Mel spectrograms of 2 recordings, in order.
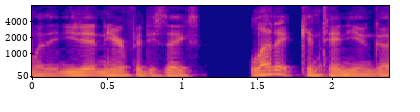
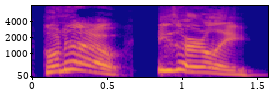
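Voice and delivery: high, mock-panicked "oh no"; mock alarm; 12 semitones higher, slower than usual. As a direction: act startled at an early guest. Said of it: "I was like".

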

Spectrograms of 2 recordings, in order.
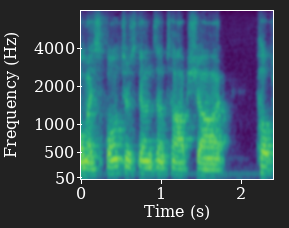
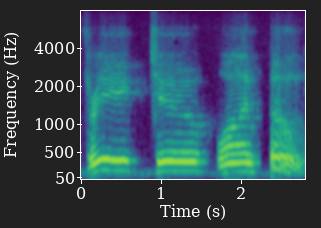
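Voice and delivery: higher called-out countdown; 6 semitones higher, much slower than usual. Retold or imitated. Crew counting down the shot, called out higher. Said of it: "So I go, there they go".

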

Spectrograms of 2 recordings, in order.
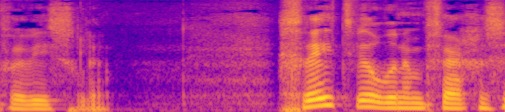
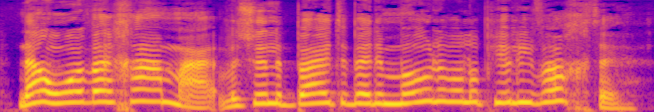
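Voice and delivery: high, louder fast call; 9 semitones higher, 4 dB louder than usual. A narrator's reading. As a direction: shout it as they skate off. Friend calling out leaving.

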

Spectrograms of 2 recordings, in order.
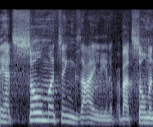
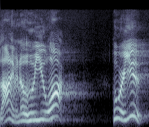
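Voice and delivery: Jesus speaking; 7 semitones higher, 4 dB louder, faster than usual. Acted. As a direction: voice Jesus higher and louder, a pleading rebuke. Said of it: "And Jesus says".

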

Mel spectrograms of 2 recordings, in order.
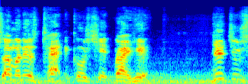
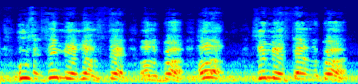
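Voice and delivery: mock laughing taunt; 6 semitones higher than usual. Imitating a pushy panelist, laughing.

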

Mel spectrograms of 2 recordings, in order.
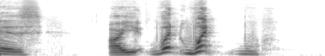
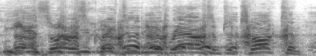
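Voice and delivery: high, louder, laughing through words; 4 semitones higher, 3 dB louder than usual. Real, not acted. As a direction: laugh while you talk. Caught out, laughs it off.

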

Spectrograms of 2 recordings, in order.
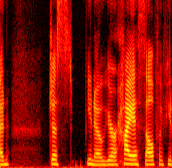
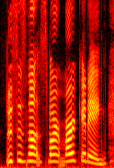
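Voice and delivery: mock skeptic; 9 semitones higher, 7 dB louder than usual. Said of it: "you may be like".

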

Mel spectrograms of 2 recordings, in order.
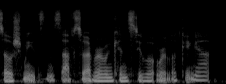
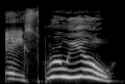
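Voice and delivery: much higher, louder, slow hammed-up shout; dad voice; 9 semitones higher, 10 dB louder, much slower than usual. Ed the abductee yelling at aliens in a hammed-up dad voice. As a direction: bellow like a cartoon dad. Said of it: "I'm just gonna do a dad voice".

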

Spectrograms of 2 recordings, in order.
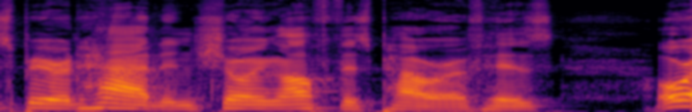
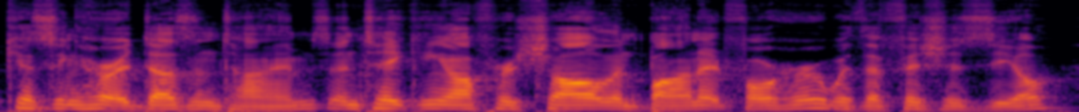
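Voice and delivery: usual speaking voice

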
